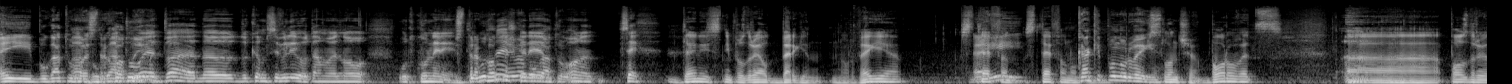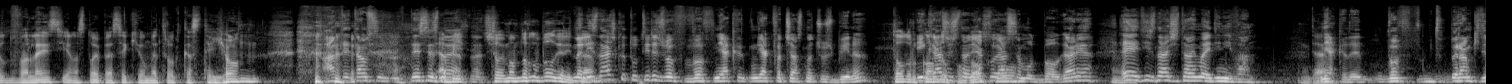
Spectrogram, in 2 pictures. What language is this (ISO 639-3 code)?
bul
